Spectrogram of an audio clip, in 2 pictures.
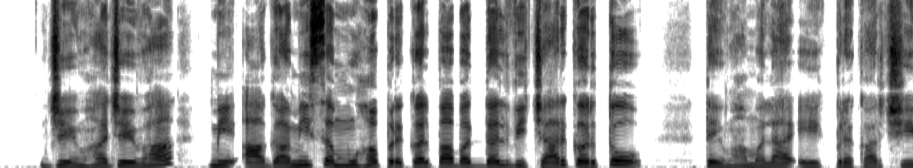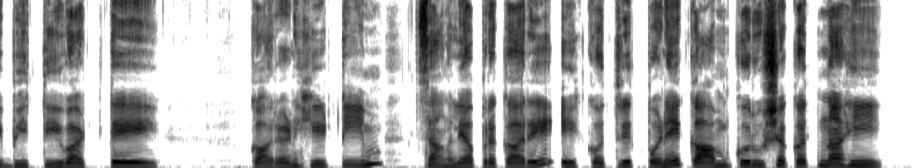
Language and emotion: Marathi, fearful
